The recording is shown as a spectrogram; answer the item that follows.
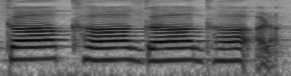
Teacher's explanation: तो क वर्ग के जितने वर्ण हैं, क वर्ग में जितने वर्ण हैं, चाहे क ख ग घ अड़, ये सभी कंठ से उच्चारण होने वाले हैं। आप बोलकर देखिए, क गले से हो रहा है ना, ख गले से हो रहा है, ग गले से हो रहा है। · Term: कंठ वर्ण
